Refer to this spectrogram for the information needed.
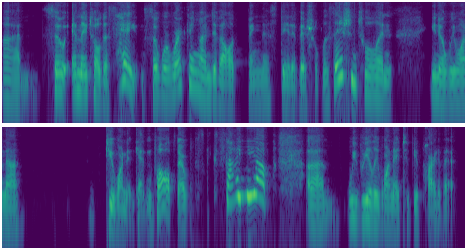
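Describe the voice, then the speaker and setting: A woman speaks fairly quickly at a fairly low pitch, with lively intonation and big swings in loudness. The sound is dry and close, with no echo. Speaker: association executive. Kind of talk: webinar presentation. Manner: fast.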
